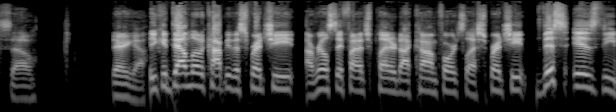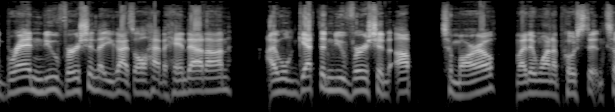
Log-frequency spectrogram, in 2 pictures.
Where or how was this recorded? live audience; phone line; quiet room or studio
live audience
